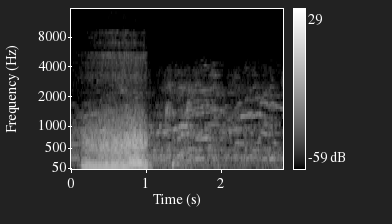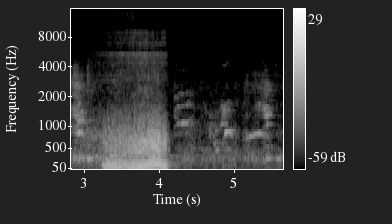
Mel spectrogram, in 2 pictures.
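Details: A person snoring, told that they are snoring: two deep, rumbling snores on breathing in, about three seconds apart, with faint background sounds between.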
